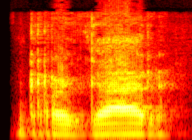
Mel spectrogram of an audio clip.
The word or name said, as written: Regar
